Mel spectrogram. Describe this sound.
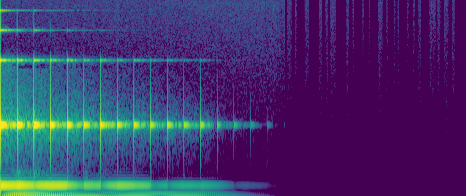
An sound effect intended to be used when a player picks up an item in a video game. I call it "inorganic" because unlike my other "item sound effects" it doesn't realistically sound like someone picking up an item. Made with Ableton.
